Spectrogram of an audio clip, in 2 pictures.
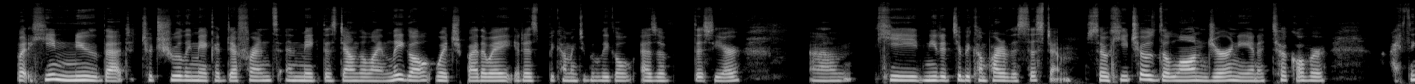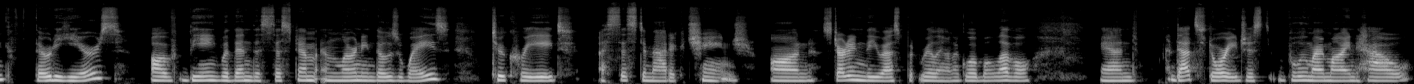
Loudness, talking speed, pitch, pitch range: -20 LUFS, 180 wpm, 180 Hz, 175-190 Hz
